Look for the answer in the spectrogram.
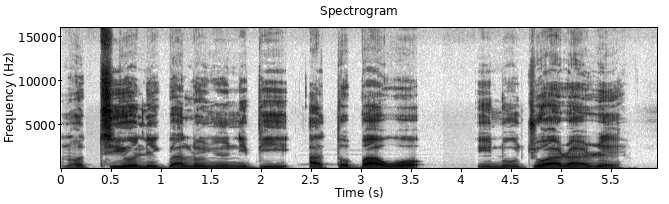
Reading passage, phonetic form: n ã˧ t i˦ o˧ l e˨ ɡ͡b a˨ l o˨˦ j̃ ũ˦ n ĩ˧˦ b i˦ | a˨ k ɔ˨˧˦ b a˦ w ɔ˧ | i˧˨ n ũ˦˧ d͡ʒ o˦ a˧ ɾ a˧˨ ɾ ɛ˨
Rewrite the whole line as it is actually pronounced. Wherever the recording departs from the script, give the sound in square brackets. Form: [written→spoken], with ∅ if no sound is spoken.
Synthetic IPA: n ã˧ t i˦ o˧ l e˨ ɡ͡b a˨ l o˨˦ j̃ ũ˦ n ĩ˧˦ b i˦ | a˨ [k→t] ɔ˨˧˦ b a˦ w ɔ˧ | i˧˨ n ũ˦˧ d͡ʒ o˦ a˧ ɾ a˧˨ ɾ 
